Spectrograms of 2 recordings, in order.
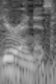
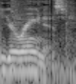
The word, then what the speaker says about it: Uranus: aren't i number one the preferred pronunciation of the planet's name among astronomers is uranus not uranus just getting that done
